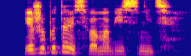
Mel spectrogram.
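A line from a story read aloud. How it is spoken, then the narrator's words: Calm doctor. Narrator (Russian): спокойно ответил доктор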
